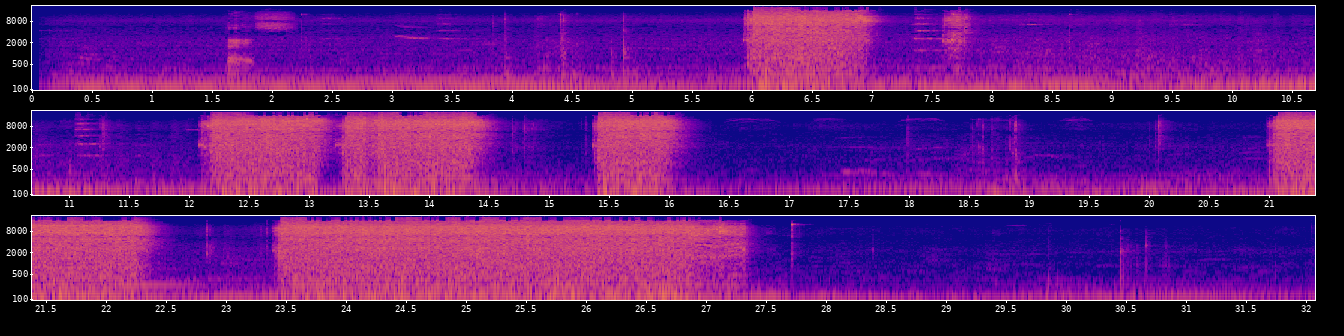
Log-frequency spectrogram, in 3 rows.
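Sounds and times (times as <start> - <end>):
impact wrench hammering: 5.9 - 7.9, 12.0 - 14.7, 15.4 - 16.3, 21.0 - 22.6, 23.3 - 27.5.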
